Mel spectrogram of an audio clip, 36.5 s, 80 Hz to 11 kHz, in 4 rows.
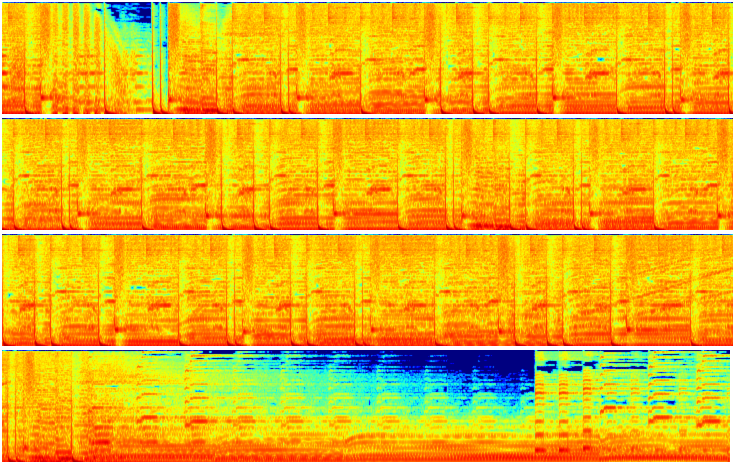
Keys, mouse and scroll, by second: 2.1 click, 3.1 Escape, 5.2 click, 6.9 click, 8.0 click, 8.6 click, 9.4 KP_9, 9.6 KP_5, 10.0 KP_Enter, 10.6 Escape, 13.2 click, 14.2 click, 15.4 click, 15.9 KP_4, 16.2 KP_0, 16.5 Return, 18.0 Escape, 19.1 Escape, 20.7 click, 21.8 click, 23.3 click, 24.8 click, 25.9 click, 26.9 click, 27.5 click, 30.7 click, 33.0 click, 34.8 click, 35.4 click.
